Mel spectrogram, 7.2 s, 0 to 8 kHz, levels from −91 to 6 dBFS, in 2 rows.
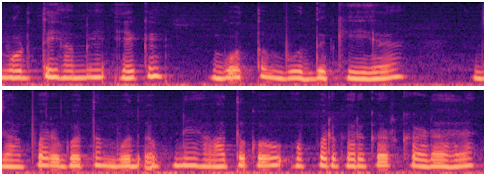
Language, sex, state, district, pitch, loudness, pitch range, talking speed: Hindi, male, Bihar, Vaishali, 200 Hz, -15 LUFS, 190-215 Hz, 155 wpm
